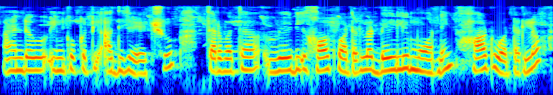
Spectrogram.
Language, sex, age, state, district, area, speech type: Telugu, female, 18-30, Telangana, Mancherial, rural, spontaneous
